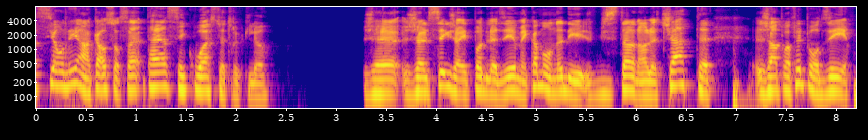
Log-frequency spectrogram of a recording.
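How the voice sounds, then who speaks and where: Bright, forceful male livestream host. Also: medium pitch. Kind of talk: casual livestream reaction commentary.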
